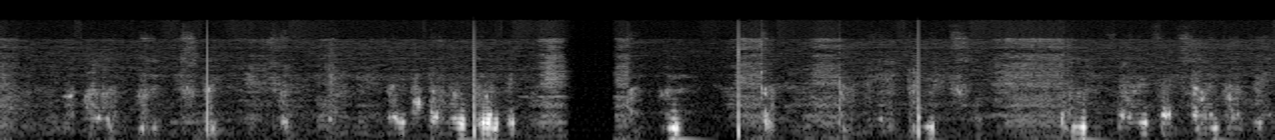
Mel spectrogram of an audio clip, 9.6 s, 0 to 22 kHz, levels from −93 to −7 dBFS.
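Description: Loud pops at 1.56–1.58, 3.55–3.58, 5.53–5.56 and 6.88–6.90 s, each a single sharp thump about 20 dB above the speech, the last nearer 15 dB. A brief voltage step, likely from static or a switch or driver glitch, adds to the signal while the speech continues underneath.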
